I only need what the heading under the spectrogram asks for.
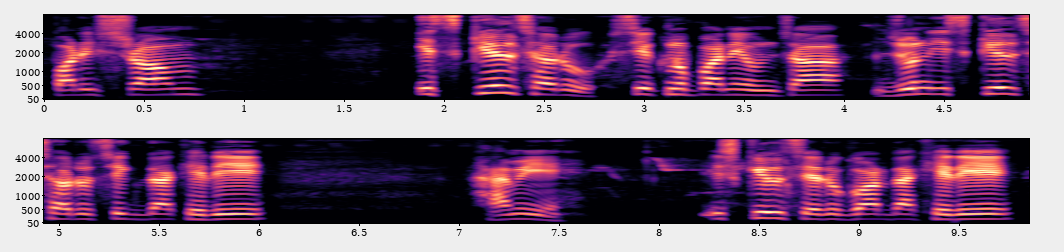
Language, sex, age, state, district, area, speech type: Nepali, male, 18-30, West Bengal, Kalimpong, rural, spontaneous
